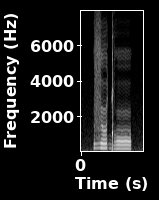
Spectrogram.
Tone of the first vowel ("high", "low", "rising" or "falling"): high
